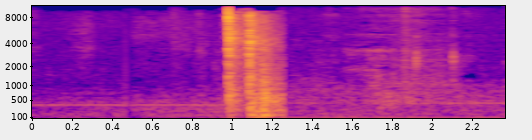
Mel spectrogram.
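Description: A ceramic lid clinks onto a canister.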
